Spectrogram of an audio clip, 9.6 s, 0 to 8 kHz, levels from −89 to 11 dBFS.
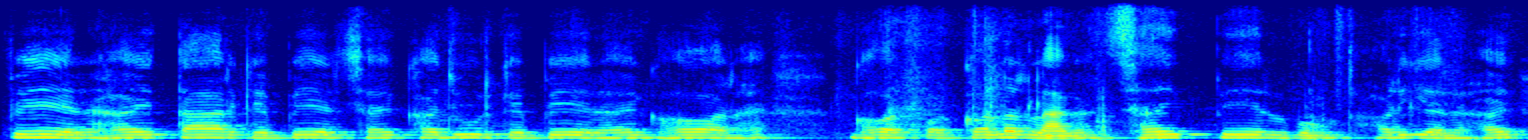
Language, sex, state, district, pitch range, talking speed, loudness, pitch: Maithili, male, Bihar, Samastipur, 150-165 Hz, 130 wpm, -31 LUFS, 155 Hz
